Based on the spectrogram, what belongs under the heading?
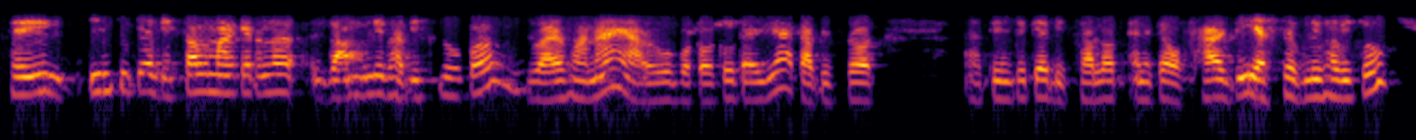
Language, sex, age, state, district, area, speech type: Assamese, female, 30-45, Assam, Tinsukia, urban, conversation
